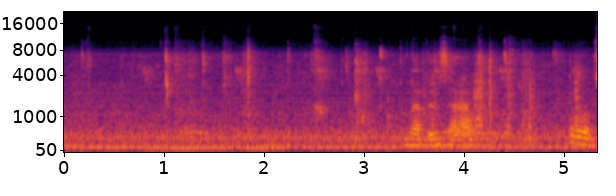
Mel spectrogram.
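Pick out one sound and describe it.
Fingers rustle and crunch through crumbly food.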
